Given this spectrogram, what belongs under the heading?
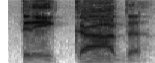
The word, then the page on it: Tricada: Macanese Patuá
